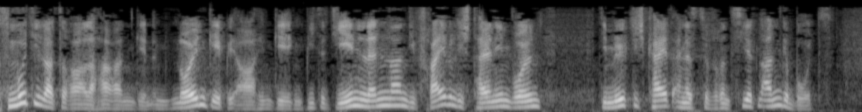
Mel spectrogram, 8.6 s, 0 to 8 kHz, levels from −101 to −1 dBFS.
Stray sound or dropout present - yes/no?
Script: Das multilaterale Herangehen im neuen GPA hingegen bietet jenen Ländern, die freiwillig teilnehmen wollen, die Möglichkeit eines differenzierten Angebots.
no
